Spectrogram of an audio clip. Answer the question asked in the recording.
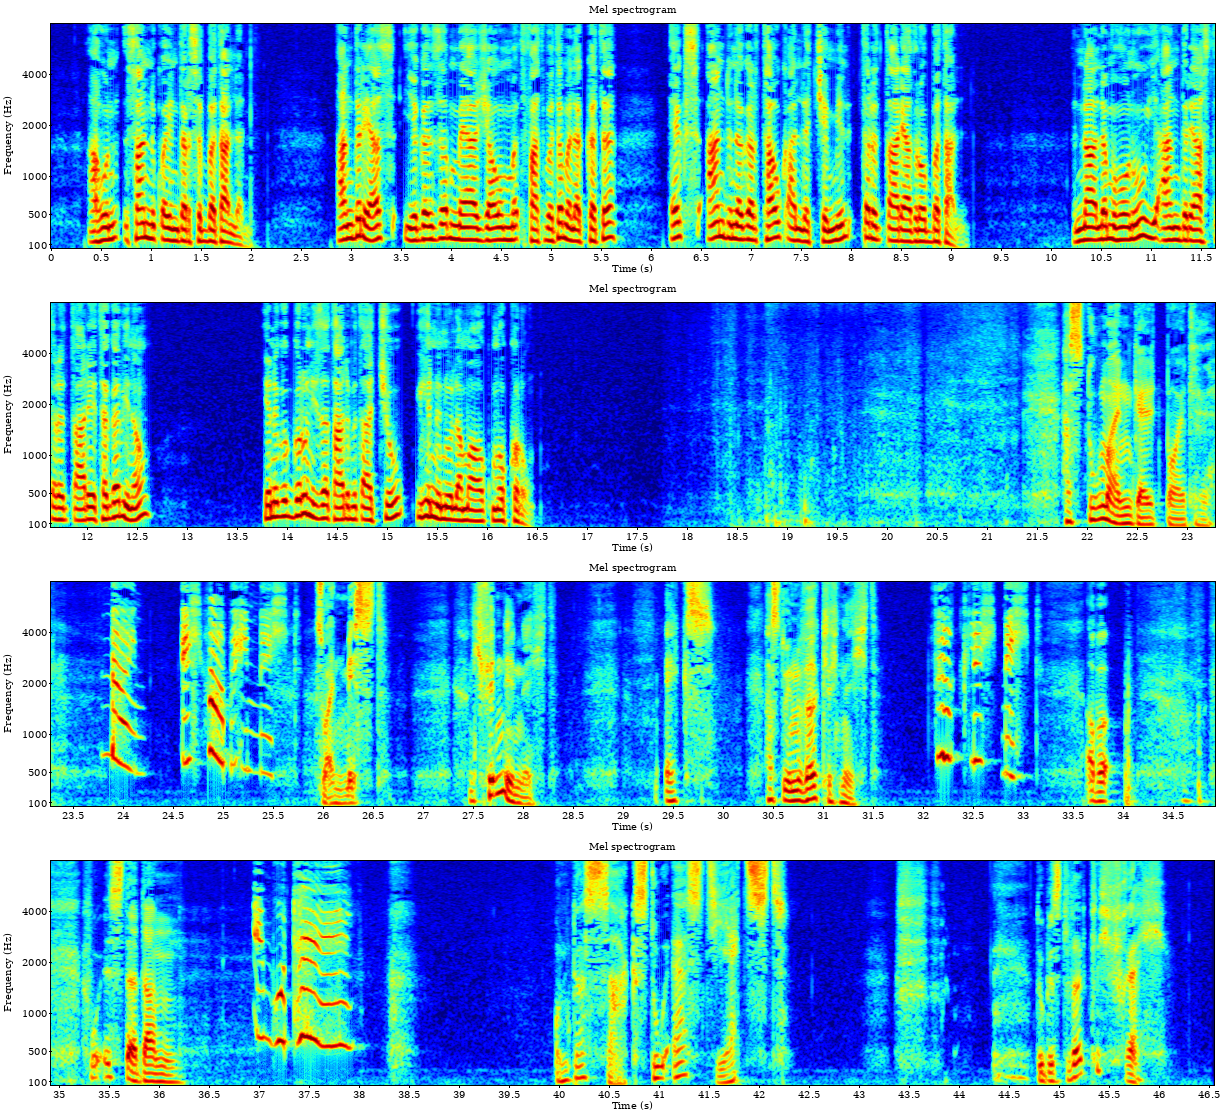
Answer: እንደ እውነቱ ከሆነ ቦርሳው ኤክስ ዘንድ አይደለም፣ ግን አንድሪያስ ሆቴል ውስጥ እንደረሳው ኤክስ በሚገባ ተመልክታለች።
